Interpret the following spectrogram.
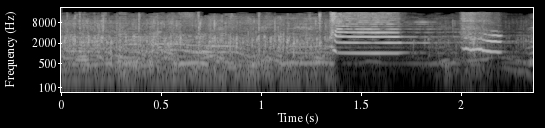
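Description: Crowd cheering and shouting. About a second and a half in, a short blast from an air horn sounds: one steady tone lasting about half a second.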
